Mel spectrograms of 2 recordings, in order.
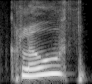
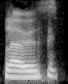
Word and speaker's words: clothes: Clothes. Clothes. I always say to people just do it like close the door cuz it's not that far away from clothes, you know, clothes.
